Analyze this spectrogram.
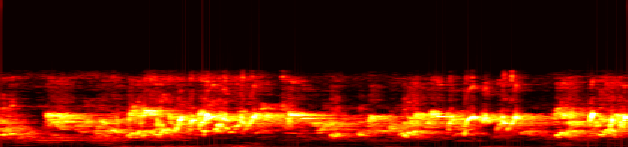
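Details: Red-whiskered bulbul of the trà my type, three seasons old, pouring out a quick run of sweet, slurred whistles and twitters, notes tumbling several per second with some soft low thumps behind.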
